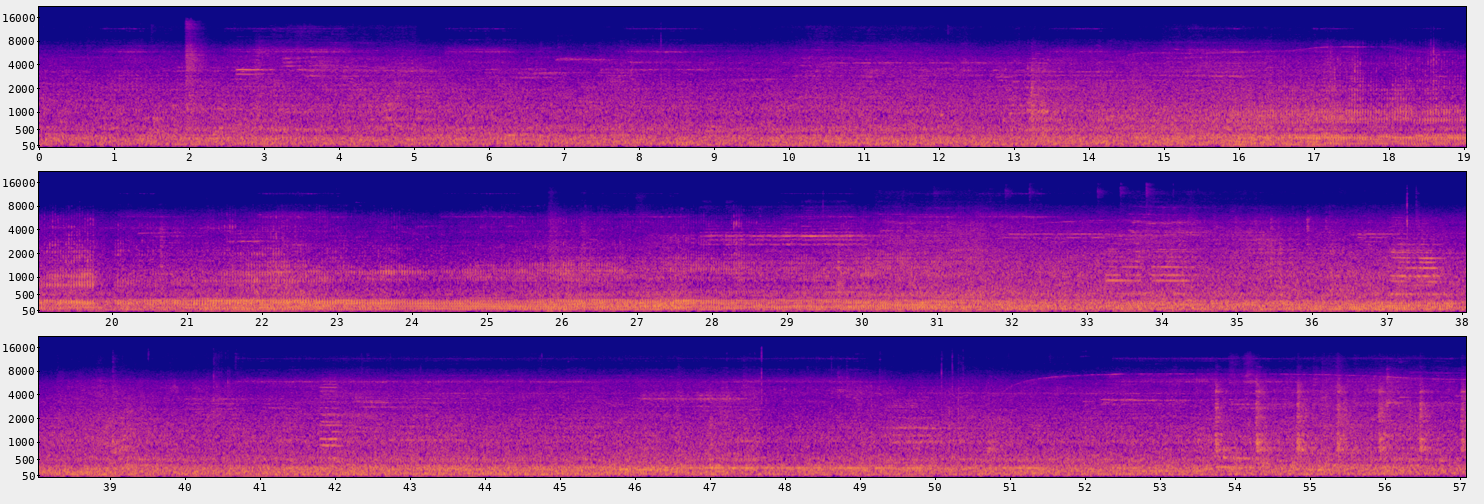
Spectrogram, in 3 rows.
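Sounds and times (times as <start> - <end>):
distant city traffic: 0.0 - 57.0
faint vehicle horns: 32.9 - 34.5, 36.6 - 37.8, 41.8 - 42.6.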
